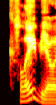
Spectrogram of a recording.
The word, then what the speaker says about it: Klaviyo: episode and today I have with me from Clavio as I've been told. I always pronounce it Clavia, but that's probably just because I'm here in Europe, but from Clavio we have James Fang.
